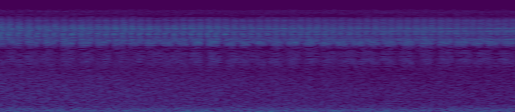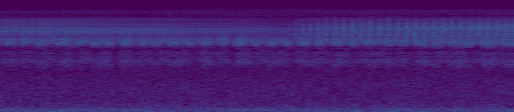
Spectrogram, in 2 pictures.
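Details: Chorus of cicadas, a continuous harsh shimmering drone with rapid rhythmic pulsing that eases slightly around the eighth second, then swells again; no other sounds stand out.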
